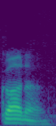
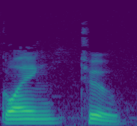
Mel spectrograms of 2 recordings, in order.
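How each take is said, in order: First: It is blended into one reduced word. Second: It is said as two separate full words. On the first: "they say gonna" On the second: "it's two words"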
